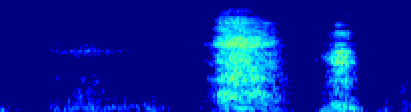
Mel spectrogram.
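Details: Acted snoring in a comedy skit: a soft breathy inhale, then loud snorting breath noises in a quiet room, as a character sleeps.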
